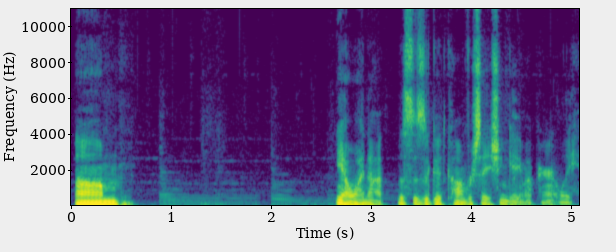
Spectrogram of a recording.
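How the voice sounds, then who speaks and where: A man on a live stream who thinks out loud in a loose, low-key way, his sentences trailing off as he decides what to do next. His voice sits at an ordinary middle pitch and sounds close and dry, with soft music playing faintly underneath. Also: lively intonation, normal speed, creaky, no echo. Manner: musing aloud to himself, low-key and trailing off. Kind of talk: casual live-stream chat.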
